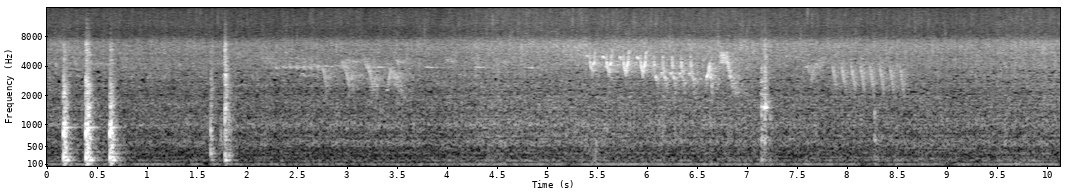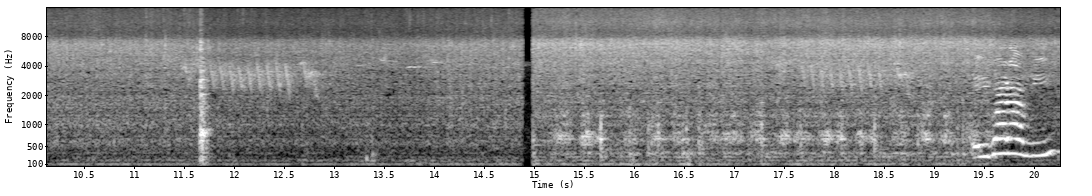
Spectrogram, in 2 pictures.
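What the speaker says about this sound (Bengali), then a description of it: "এবার মশলাতে আমি কষতে দেব।" Spices sautéing in a pan for Kolkata street-style dum aloo, a soft steady sizzle with occasional sharp knocks and clinks of stirring, growing louder in the later half.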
